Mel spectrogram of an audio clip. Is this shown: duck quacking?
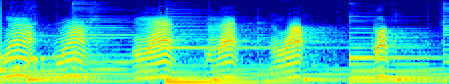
yes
